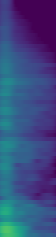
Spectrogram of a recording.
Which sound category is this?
Sound effects > Objects / House appliances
